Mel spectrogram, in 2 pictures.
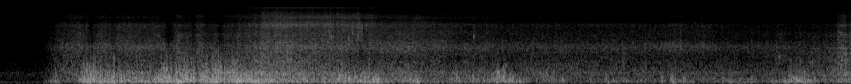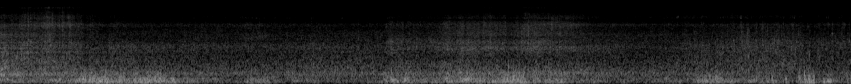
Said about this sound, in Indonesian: Ya pemirsa, inilah kondisi gelombang pasang Laut Jawa yang menghantam tempat wisata Pantai Morosari, Desa Bedono, Kecamatan Sayung, Demak, Jawa Tengah.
